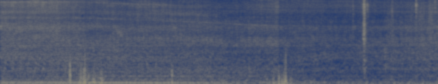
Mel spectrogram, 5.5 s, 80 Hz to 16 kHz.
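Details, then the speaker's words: Flatbed truck driving, previously shaking above 1000 rpm: steady low even engine drone under road noise with a few stray rattles; runs far better, normal running. "it runs a lot better than it did before thousand times better"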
